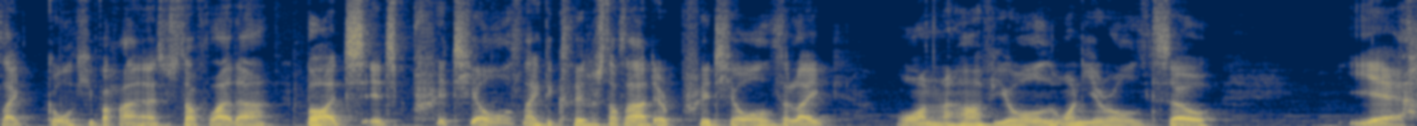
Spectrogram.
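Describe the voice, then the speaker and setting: He's an eighteen-year-old Dane with a Danish accent and a mid-range, somewhat mellow voice. As a YouTuber running a Q&A, he chats casually with viewers, joking around, using slang, and being playfully sarcastic.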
